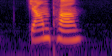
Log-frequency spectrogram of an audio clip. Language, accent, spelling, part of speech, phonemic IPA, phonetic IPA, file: Armenian, Eastern Armenian, ճամփա, noun, /t͡ʃɑmˈpʰɑ/, [t͡ʃɑmpʰɑ́], Hy-ճամփա.ogg
- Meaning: road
